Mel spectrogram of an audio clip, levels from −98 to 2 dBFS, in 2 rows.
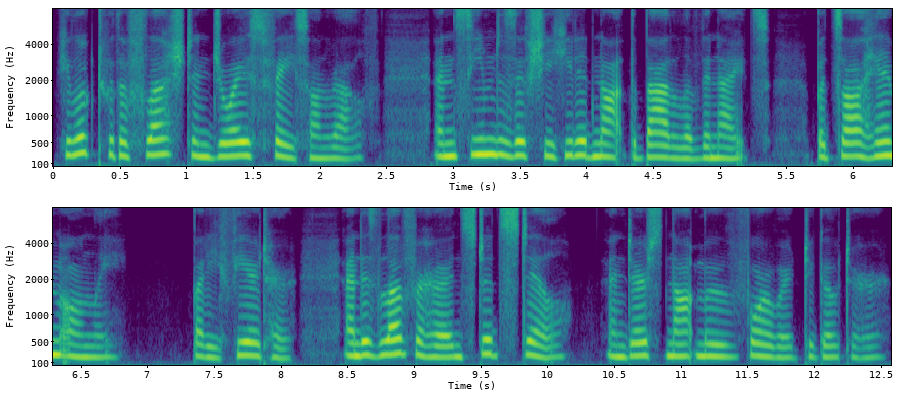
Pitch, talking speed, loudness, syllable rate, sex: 225 Hz, 225 wpm, -18 LUFS, 5.1 syllables/s, female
